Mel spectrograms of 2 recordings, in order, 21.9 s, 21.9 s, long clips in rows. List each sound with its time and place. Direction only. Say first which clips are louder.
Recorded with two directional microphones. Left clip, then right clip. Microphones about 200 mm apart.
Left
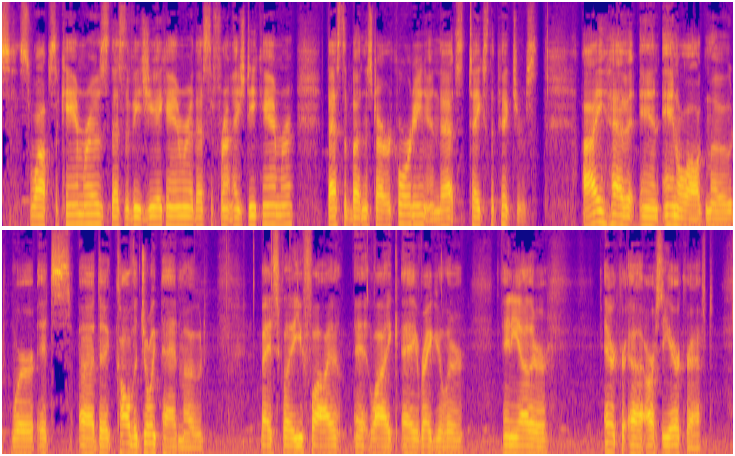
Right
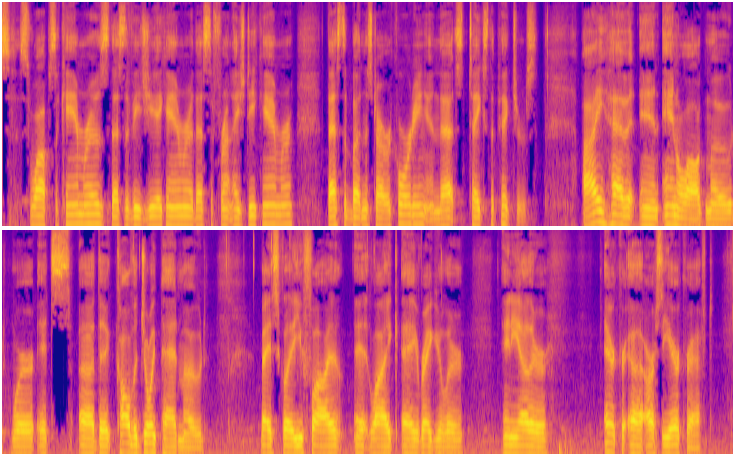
0.0 s speech: right 1 dB; 35° right (ahead or behind)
